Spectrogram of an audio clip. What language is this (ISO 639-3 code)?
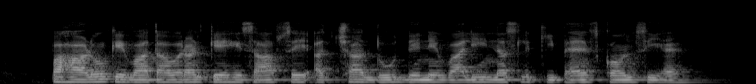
hin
